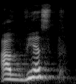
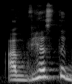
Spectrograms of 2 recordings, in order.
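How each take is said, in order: Both takes have the same delivery.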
